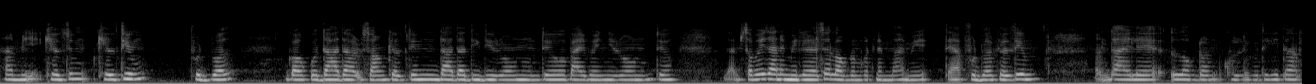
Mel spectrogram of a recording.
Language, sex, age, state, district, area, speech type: Nepali, female, 18-30, West Bengal, Jalpaiguri, urban, spontaneous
